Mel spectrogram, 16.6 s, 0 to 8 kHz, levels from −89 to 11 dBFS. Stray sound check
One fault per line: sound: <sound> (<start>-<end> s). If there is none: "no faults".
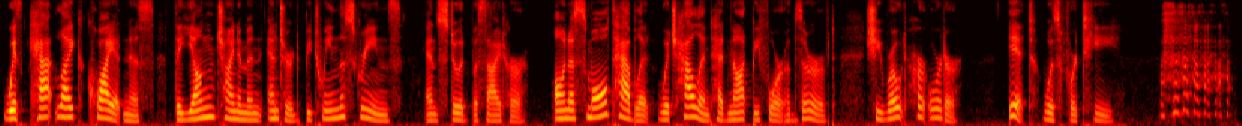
sound: laugh (15.5-16.5 s)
